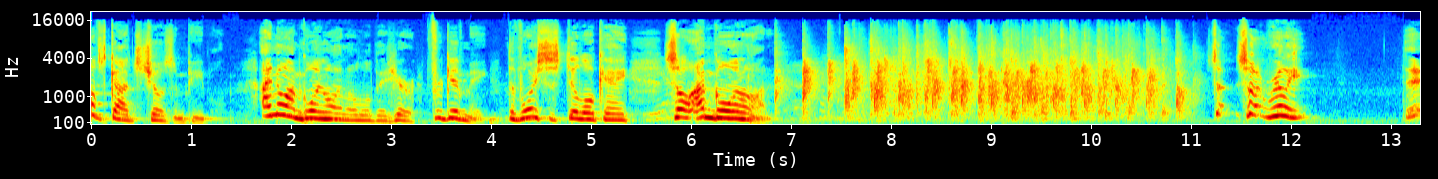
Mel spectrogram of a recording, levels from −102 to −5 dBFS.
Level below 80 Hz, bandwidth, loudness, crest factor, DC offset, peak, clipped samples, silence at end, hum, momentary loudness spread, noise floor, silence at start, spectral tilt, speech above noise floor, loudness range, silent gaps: -60 dBFS; 17 kHz; -17 LUFS; 18 dB; under 0.1%; 0 dBFS; under 0.1%; 0 s; none; 13 LU; -53 dBFS; 0 s; -3.5 dB/octave; 37 dB; 5 LU; none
